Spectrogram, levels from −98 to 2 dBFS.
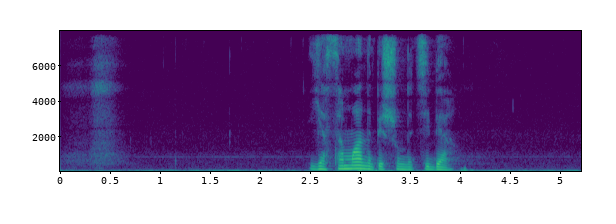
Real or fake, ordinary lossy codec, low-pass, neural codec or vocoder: real; none; none; none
